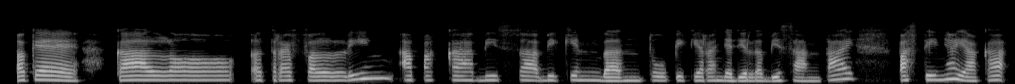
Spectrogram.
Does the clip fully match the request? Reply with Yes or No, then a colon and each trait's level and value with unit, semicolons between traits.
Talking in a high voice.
Yes: high, 195 Hz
